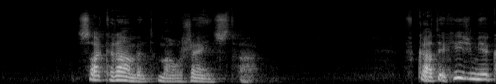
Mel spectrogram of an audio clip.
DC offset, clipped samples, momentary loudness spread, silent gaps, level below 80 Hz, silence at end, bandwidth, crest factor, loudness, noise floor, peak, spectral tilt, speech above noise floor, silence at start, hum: under 0.1%; under 0.1%; 17 LU; none; -76 dBFS; 0 s; 15.5 kHz; 24 dB; -24 LUFS; -64 dBFS; -2 dBFS; -6 dB/octave; 41 dB; 0.8 s; none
